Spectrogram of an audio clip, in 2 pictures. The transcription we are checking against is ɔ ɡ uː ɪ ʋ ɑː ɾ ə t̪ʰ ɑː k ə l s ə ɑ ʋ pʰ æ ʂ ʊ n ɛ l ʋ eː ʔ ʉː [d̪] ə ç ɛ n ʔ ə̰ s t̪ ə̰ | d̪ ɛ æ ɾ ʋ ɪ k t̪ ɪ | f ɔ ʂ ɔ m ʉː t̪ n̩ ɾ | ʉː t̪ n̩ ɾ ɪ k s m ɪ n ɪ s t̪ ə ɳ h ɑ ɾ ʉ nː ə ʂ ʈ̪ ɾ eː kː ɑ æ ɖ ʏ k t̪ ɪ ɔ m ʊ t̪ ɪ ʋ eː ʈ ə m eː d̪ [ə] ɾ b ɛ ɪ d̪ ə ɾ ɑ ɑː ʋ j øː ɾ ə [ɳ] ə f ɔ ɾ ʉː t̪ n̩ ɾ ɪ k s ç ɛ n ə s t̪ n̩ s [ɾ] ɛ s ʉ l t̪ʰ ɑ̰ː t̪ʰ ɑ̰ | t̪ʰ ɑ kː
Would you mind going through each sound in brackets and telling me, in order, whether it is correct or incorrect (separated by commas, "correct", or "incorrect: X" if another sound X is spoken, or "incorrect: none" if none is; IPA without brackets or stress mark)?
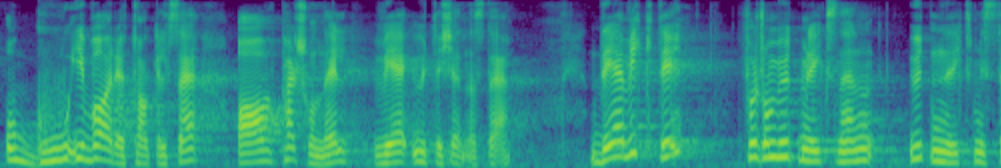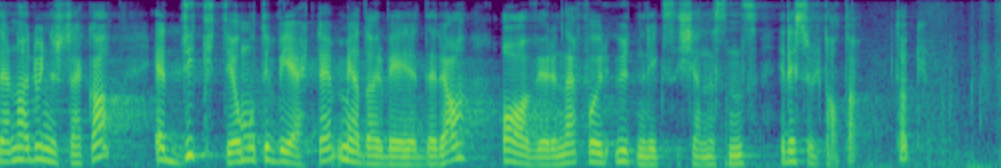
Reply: incorrect: t̪, incorrect: ɑ, incorrect: n, correct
